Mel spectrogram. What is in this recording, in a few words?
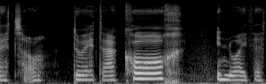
"coch", Welsh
